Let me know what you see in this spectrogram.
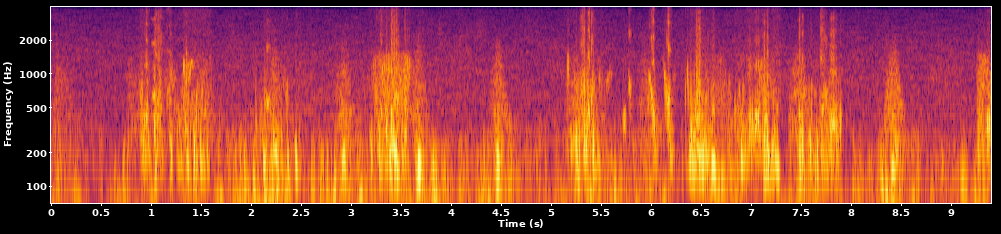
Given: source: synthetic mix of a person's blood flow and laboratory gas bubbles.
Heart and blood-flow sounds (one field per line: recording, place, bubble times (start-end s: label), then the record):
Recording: Doppler ultrasound of blood flow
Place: subclavian vein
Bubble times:
0.88-1.61 s: bubbles
2.03-2.39 s: bubbles
2.42-2.52 s: bubbles
3.19-3.63 s: bubbles
5.15-5.62 s: bubbles
5.71-5.82 s: bubbles
5.96-6.10 s: bubbles
6.12-6.28 s: bubbles
6.31-6.70 s: bubbles
6.74-7.31 s: bubbles
7.46-7.93 s: bubbles
9.26-9.41 s: bubbles
From the record:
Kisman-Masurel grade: 233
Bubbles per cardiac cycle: several, 3 to 8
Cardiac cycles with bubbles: 50 to 99%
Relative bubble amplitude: loud (0.450 to 0.775)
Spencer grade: 3 (all of the cardiac periods contain showers or single bubble signals, but not dominating or overriding the cardiac motion signals)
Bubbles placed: anywhere in the cardiac cycle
